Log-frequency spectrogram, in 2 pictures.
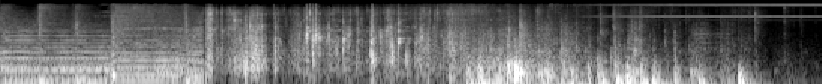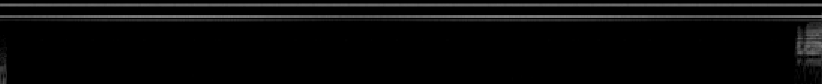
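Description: A song ends about a second in, followed by about four seconds of loud crackling, rumbling noise that stops abruptly. Then only a faint, steady, very high-pitched tone remains.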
